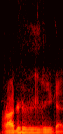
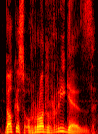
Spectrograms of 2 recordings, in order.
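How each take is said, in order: First: Rodriguez with a rolled Spanish r, slowly. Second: Belkis Rodriguez with a trilled Spanish r; rolled r. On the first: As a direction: trill the r in Rodriguez, drawn out. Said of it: "He's been working on the rolling R's". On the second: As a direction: roll the r in Rodriguez slowly. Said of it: "E, can you say her name?". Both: Shown as a demonstration.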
